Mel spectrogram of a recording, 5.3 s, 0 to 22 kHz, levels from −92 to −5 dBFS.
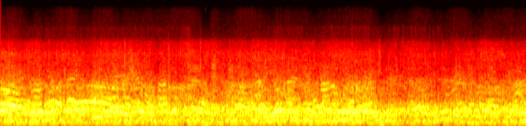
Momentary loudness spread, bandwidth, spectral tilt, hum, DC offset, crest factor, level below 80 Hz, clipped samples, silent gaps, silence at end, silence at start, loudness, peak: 4 LU; 9.6 kHz; -8 dB/octave; none; under 0.1%; 12 dB; -44 dBFS; under 0.1%; none; 0 s; 0 s; -19 LUFS; -6 dBFS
